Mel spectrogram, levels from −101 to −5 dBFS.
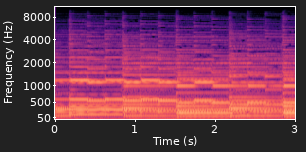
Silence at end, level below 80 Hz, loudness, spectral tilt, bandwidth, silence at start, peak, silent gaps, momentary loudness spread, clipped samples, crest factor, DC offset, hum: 0 s; -54 dBFS; -25 LUFS; -7.5 dB/octave; 8.8 kHz; 0 s; -12 dBFS; none; 2 LU; under 0.1%; 14 dB; 0.6%; none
